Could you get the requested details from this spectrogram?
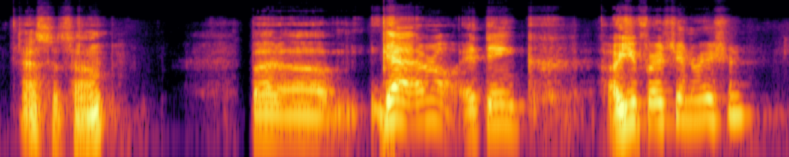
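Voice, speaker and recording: A man with a Spanish accent speaks at a high pitch and a moderate pace. His pitch swings very widely and his loudness rises and falls sharply. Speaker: podcast host. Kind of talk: casual chat.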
